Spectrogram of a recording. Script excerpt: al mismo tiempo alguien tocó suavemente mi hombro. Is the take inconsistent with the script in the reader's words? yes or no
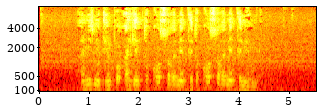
yes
